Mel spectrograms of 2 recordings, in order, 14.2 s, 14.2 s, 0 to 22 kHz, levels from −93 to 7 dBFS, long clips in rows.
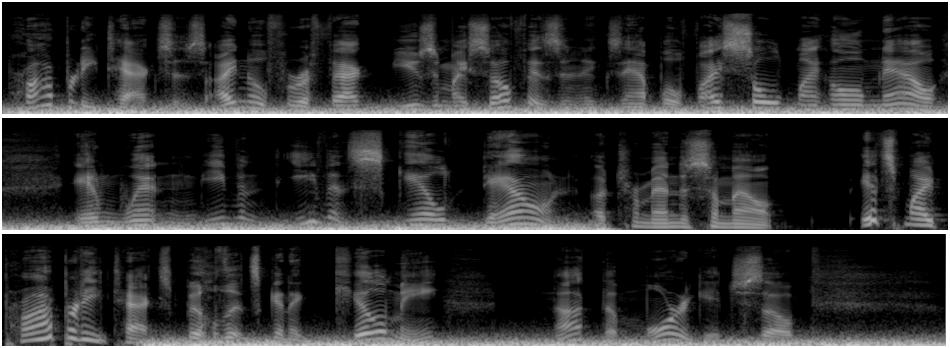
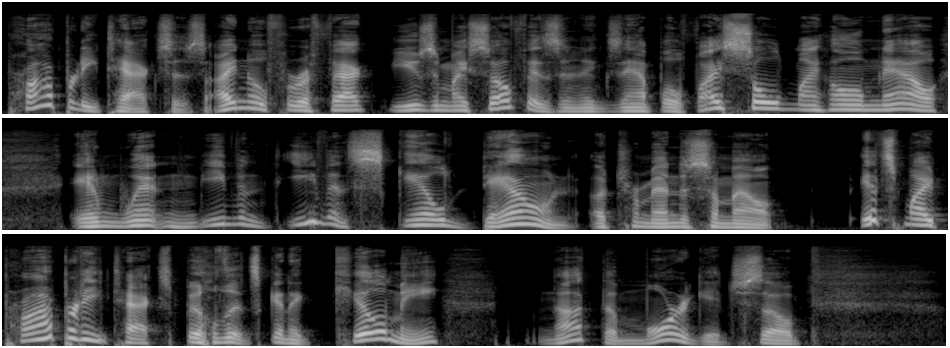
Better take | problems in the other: second | low rumble; loud; until 7.5 s and from 10 s on; 7 dB below the speech

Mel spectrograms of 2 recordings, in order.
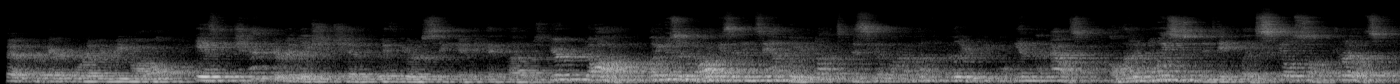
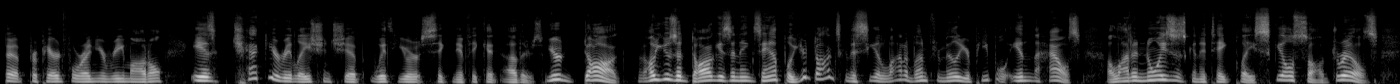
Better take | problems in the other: second | off-mic speech; far // room echo; strong; dies away in 2 s

